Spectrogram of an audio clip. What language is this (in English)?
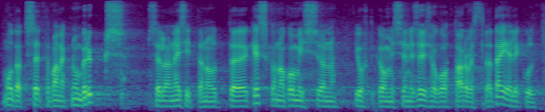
Estonian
